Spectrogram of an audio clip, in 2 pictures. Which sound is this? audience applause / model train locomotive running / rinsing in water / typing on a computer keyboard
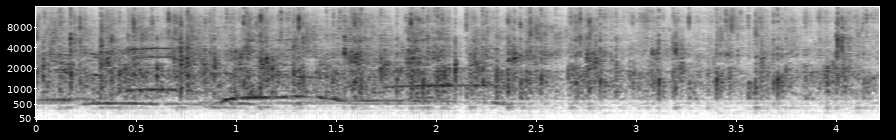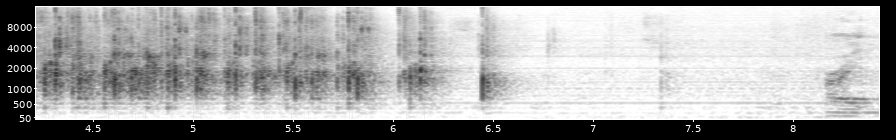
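audience applause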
